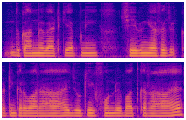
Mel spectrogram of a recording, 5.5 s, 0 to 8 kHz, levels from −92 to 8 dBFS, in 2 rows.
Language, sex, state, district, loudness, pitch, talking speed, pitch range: Hindi, male, Uttar Pradesh, Muzaffarnagar, -23 LUFS, 135 Hz, 220 wpm, 130-140 Hz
